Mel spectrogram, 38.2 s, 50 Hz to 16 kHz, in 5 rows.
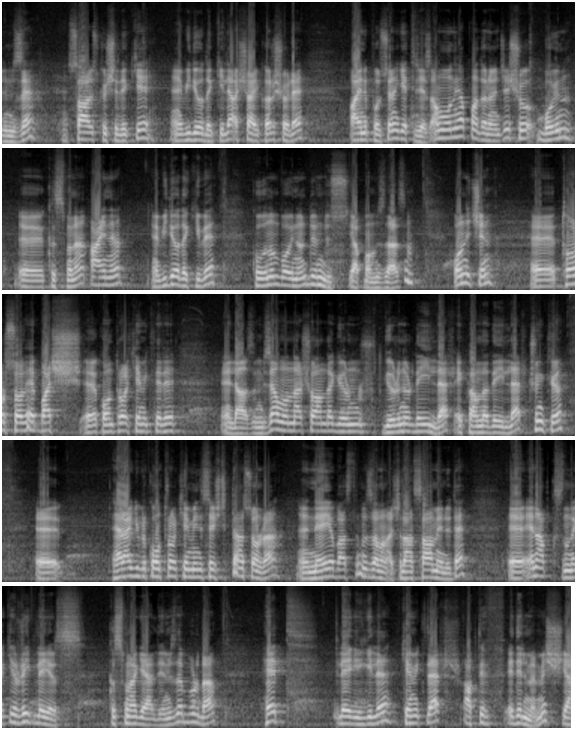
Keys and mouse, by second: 4.1-5.1 middle drag, 6.1 KP_3, 21.2 n, 24.7-27.2 drag, 27.2 n, 27.7 n.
